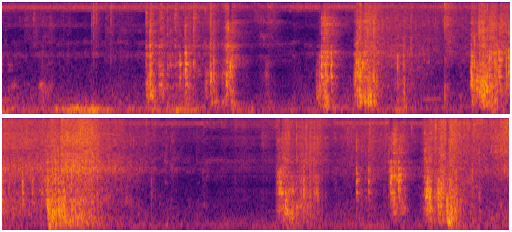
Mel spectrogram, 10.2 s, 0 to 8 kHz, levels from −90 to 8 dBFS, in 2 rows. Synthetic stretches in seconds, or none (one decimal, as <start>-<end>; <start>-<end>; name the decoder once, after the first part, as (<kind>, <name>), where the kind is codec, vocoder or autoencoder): 2.1-2.9 (codec, SNAC); 7.1-8.4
